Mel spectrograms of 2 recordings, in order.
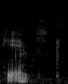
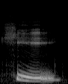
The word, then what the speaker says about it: Cay: They call it Cay even though it's spelled c a y, so us Americans call it Cay, but it's really called Cay. All right, just like Quay in Ireland Cay.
